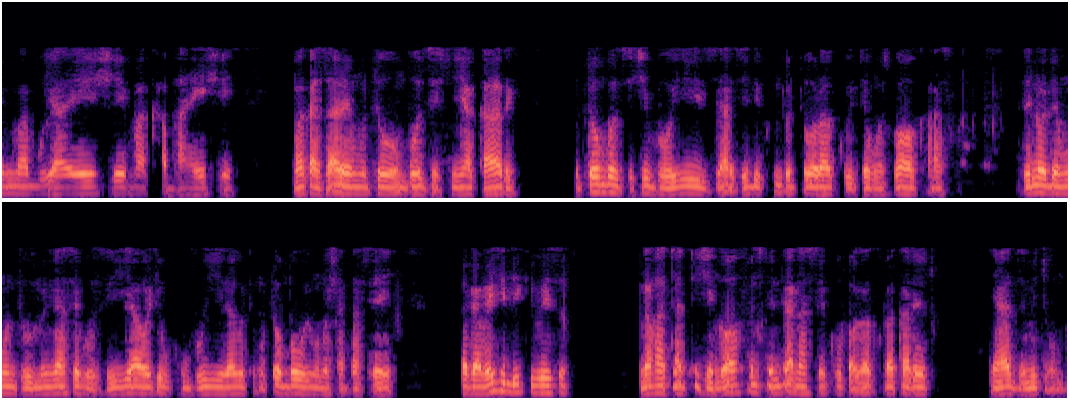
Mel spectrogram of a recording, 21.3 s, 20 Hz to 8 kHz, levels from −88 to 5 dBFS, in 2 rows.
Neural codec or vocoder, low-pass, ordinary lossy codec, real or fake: none; 7.2 kHz; AAC, 16 kbps; real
